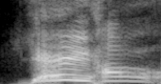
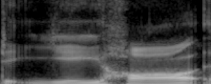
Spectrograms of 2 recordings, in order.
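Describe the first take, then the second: First: Very loud, high yeehaw shout; full-throated high whoop; demonstrated scream. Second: Said in the usual way. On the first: Shown as a demonstration. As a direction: scream it out like a wild cowboy. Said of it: "as loud as I possibly could". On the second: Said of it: "and I screamed".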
